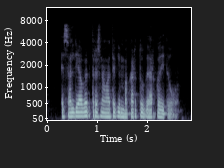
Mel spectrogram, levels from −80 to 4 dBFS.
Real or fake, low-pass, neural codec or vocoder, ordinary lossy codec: real; 7.2 kHz; none; AAC, 64 kbps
